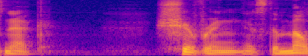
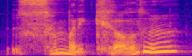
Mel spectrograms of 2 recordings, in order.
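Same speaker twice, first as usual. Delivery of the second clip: high, startled blurt of surprise; 12 semitones higher than usual. A narrator's reading. Ex-con blurts to detectives in sudden shock. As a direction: caught off guard, it just slips out high. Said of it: "I blurted out".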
